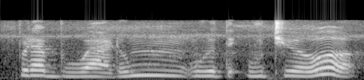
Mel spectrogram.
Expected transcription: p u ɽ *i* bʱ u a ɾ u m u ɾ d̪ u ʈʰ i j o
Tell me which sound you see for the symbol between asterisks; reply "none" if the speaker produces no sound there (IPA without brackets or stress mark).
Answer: a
